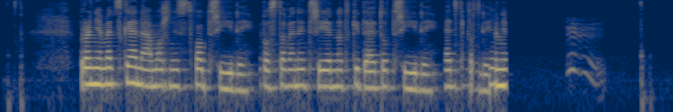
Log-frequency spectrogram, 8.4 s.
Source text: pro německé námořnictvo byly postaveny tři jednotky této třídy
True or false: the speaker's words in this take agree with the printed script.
false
